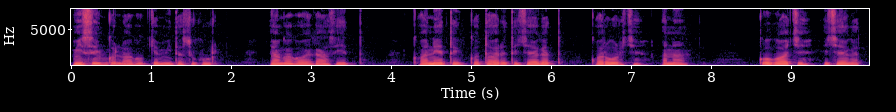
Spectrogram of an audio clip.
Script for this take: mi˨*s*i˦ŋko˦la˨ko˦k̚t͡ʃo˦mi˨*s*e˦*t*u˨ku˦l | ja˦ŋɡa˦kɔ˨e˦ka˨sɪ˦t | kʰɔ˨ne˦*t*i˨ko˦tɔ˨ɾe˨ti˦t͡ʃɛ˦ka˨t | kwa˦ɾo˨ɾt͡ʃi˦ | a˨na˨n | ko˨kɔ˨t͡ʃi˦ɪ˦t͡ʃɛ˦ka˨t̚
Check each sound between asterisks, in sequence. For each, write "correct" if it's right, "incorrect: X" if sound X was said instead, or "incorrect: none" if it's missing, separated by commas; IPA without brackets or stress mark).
correct, incorrect: t, incorrect: s, correct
